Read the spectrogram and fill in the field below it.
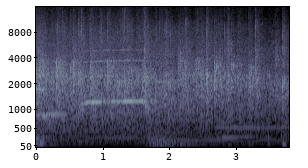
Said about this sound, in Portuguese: Aplauda ele, igreja. Aplauda ele.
